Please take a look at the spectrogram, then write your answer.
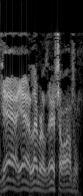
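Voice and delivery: low, soft, grumbling Cheney; Cheney impression. Cheney muttering agreement to the gun lobby, low and soft. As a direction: mumble it low and bored like Cheney. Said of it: "My first Cheney impression".

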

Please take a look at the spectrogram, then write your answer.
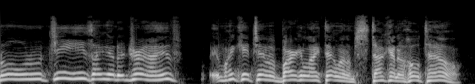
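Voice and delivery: mock exasperated whine. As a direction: lament the missed bargain, playfully. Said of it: "And I'm going".

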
